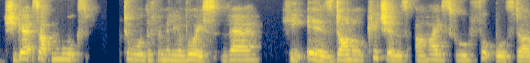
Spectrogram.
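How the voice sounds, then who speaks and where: A woman's voice: on the low side, a little mellow, roomy sound, rough recording. A woman narrator reading screenplay stage directions in a scripted style.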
